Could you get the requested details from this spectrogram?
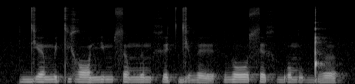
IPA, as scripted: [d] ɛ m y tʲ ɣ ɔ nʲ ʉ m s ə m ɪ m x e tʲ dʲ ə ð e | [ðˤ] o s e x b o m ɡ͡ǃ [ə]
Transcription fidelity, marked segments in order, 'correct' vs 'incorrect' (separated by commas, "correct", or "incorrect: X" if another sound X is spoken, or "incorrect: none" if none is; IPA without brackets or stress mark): incorrect: dʲ, incorrect: ð, correct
